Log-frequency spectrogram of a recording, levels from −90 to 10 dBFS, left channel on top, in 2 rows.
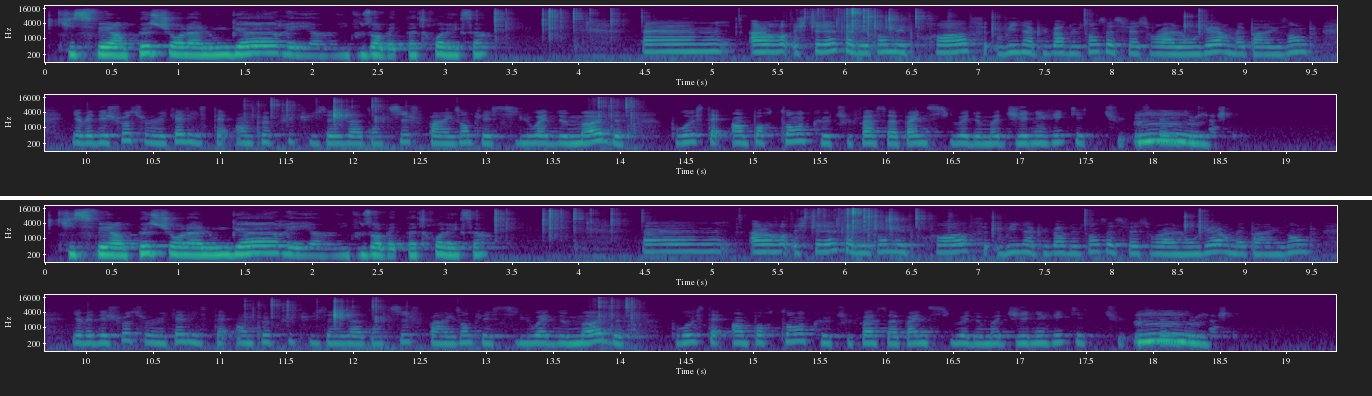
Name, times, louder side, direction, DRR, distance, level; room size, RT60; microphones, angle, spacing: voice 1, 0.1-3.3 17.9-18.4, left 1 dB, 5° left, 8 dB, 0.5 m, -36 dB
sound 1, 3.2-14.2, left 2 dB, 20° left, 2.6 m, -51 dB
voice 2, 4.0-18.2, left 2 dB, 50° left, 11 dB, 1.0 m, -45 dB
9.3 x 6.0 x 8.3 m, 0.44 s
head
